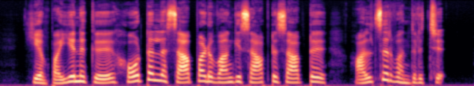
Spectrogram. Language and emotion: Tamil, sad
